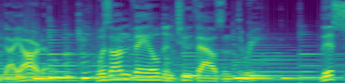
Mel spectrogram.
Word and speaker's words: Gallardo: body size with this goal the Gallardo Spanish pronunciation Gallardo was unveiled in 2003.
